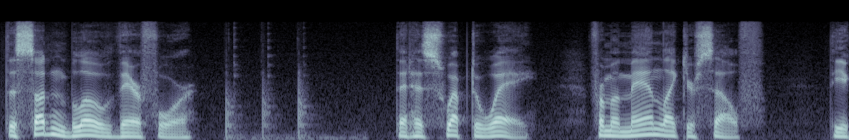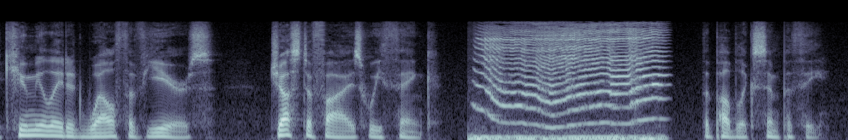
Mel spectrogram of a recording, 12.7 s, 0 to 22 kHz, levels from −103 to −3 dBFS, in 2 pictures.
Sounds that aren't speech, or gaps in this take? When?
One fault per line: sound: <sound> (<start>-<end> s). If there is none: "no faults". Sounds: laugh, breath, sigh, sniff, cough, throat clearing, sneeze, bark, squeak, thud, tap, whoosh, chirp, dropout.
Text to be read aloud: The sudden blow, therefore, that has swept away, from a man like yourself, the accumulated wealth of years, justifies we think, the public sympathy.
sound: thud (1.7-2.8 s)
sound: squeak (9.9-11.4 s)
